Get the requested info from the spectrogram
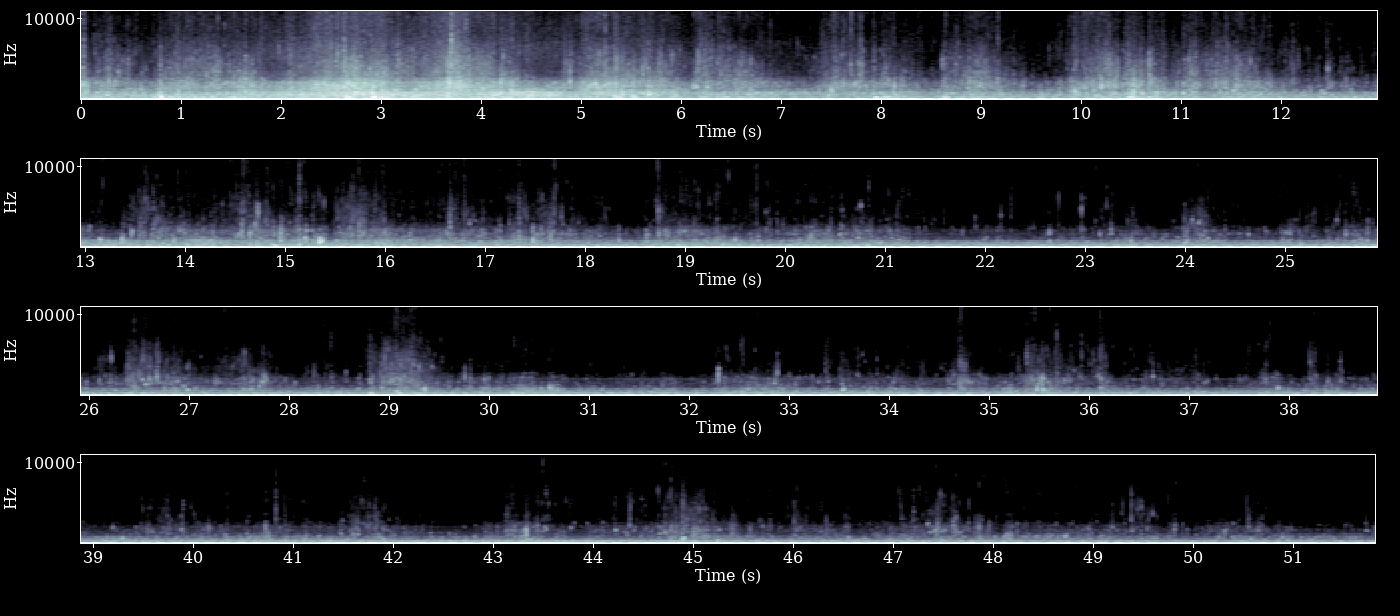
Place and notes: Sahurs, France - Boat
A boat is passing by on the Seine river and an hopper dredger is cleaning constantly the river bed.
